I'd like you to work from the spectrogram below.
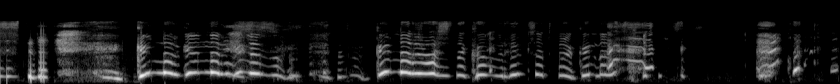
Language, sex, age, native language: Icelandic, female, 16, Icelandic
